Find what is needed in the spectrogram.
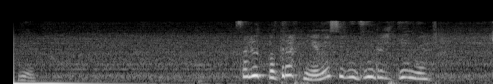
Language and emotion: Russian, positive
